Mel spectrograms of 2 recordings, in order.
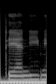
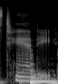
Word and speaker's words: Thandie: There's been a lot of talk on other podcasts that I've heard many people pronouncing the actress's name as Thandie Newton, mm-hmm. and that's why I pronounced it that way. But somebody said the other day it's Tandy.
